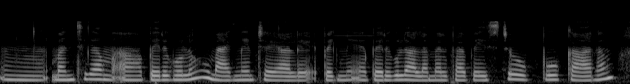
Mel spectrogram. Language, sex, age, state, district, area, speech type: Telugu, female, 18-30, Telangana, Vikarabad, urban, spontaneous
